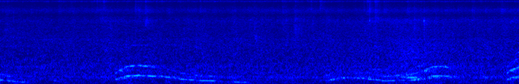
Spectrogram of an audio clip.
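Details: Angry mother female cat making low, wavering, moaning meows that rise and fall in long curving phrases, softer and more muffled, with faint background hiss.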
